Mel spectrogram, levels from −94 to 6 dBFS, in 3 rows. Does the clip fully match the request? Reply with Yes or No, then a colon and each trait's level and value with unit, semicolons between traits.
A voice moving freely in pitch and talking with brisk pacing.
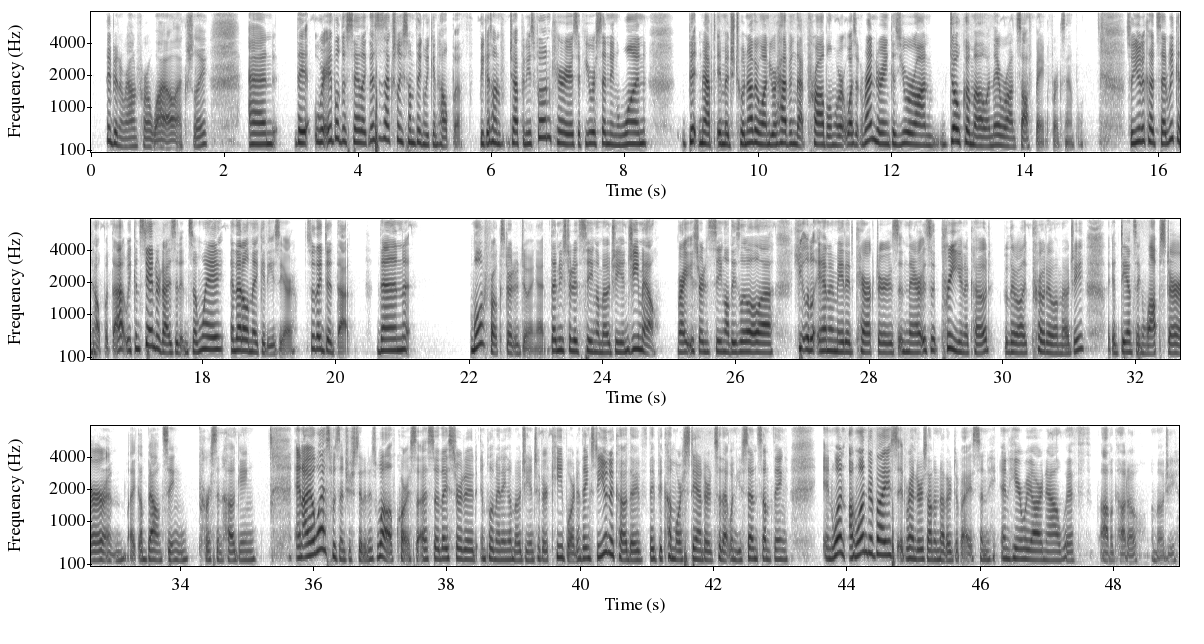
No: average, 3.8 semitones; fast, 220 wpm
